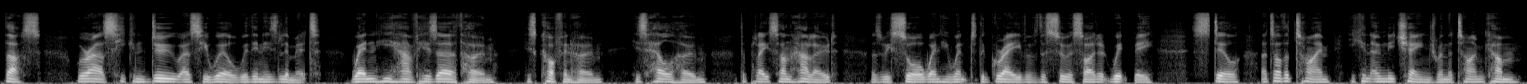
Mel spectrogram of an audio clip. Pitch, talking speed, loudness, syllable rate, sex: 115 Hz, 205 wpm, -19 LUFS, 5.2 syllables/s, male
